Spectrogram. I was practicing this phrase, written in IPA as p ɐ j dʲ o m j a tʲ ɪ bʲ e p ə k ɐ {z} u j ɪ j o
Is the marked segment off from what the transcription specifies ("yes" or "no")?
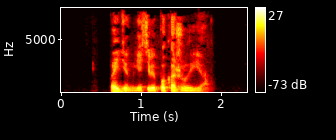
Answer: yes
